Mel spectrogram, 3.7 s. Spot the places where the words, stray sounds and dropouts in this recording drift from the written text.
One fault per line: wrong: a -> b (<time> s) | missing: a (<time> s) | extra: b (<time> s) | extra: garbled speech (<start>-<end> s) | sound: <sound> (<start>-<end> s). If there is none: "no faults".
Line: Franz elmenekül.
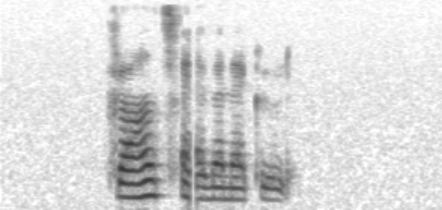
sound: dropout (1.6-1.6 s)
